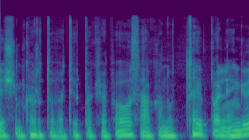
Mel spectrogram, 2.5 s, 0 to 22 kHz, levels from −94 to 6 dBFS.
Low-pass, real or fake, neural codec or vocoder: 14.4 kHz; real; none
